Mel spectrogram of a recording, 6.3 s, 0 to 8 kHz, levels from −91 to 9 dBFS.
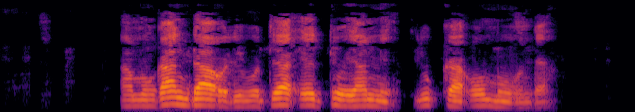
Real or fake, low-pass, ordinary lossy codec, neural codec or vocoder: fake; 7.2 kHz; MP3, 32 kbps; vocoder, 22.05 kHz, 80 mel bands, Vocos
